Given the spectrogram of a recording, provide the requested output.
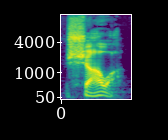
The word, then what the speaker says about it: Sherpa: And the word Sherpa, which is pronounced more like Shawa in Tibetan, yes, actually means something close to Eastern people.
